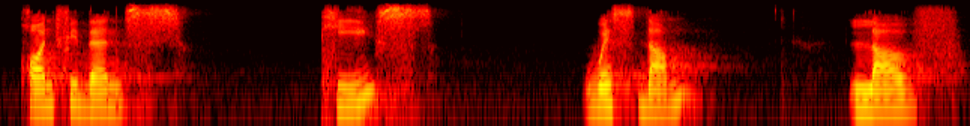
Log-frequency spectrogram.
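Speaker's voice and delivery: unhurried reading with long pauses between phrases; meditative card reading. Acted. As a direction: let each listed word stand alone, then pause. Rereads the card slowly.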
